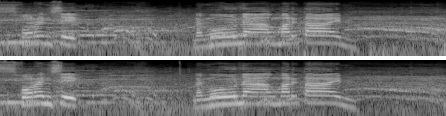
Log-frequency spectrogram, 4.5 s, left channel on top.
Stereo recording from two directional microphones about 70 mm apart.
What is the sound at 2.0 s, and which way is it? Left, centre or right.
Speech, right.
